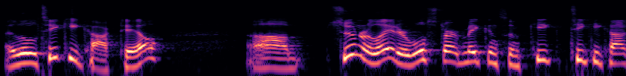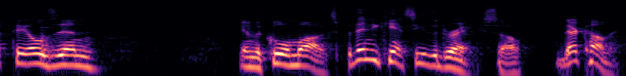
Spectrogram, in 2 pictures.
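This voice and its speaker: A man hosting his own cocktail vlog, explaining a drink step by step in a relaxed, chatty way with many fillers. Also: high voice, moderate pace. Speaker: home bartender host. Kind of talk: casual cocktail-making vlog.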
